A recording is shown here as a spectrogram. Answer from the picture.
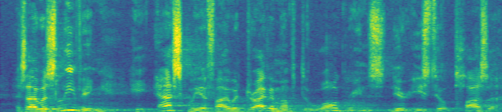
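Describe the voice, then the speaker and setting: Audible room echo surrounds a voice that moves at a moderate pace with lively intonation. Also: man, hardly any pauses. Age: 80s+. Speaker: eulogy speaker, friend of the deceased. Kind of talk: eulogy.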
